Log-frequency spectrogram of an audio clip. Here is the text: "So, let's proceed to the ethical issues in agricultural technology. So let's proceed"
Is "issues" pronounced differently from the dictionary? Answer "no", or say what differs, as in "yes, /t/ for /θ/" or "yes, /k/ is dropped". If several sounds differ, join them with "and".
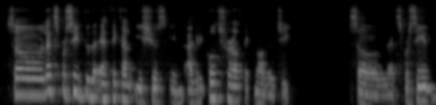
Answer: yes, /s/ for /z/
